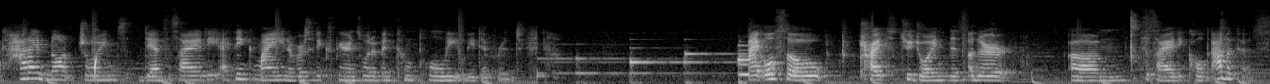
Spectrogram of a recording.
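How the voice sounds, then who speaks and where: Young woman, from Portugal, casual vlog chat, animated, roomy echo, faint music underneath. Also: mid-range voice, moderate pace. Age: young adult. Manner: chatty, animated, gestures with hands while talking. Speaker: vlogger. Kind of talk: casual talking-head vlog.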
